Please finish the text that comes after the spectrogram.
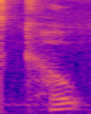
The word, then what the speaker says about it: Koch: coke i'm going to pronounce it it's koch but i don't think it's i think it's coke like koch brothers even though it has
